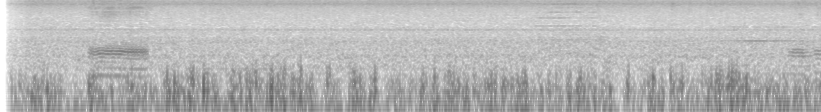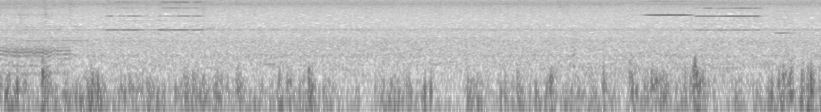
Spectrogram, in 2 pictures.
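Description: A Shih Tzu snores steadily, each breath a low, gravelly rumble. A couple of brief higher-pitched tonal sounds break through faintly in the background.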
